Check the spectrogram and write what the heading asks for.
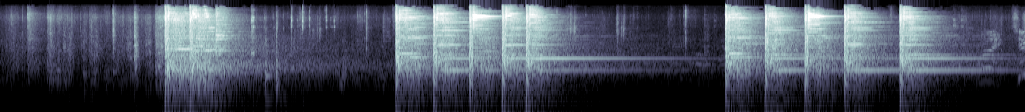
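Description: Single-action revolvers firing two quick strings of five shots, each string spread over a second or two, with steel targets ringing after the hits; a single loud shot comes about two seconds before the first string.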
